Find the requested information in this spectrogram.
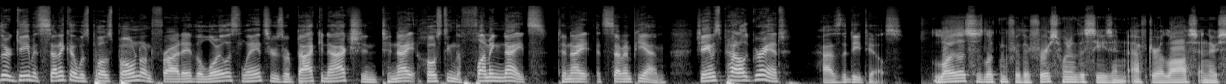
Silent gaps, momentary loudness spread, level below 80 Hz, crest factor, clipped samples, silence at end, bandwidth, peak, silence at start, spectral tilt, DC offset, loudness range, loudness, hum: none; 7 LU; -30 dBFS; 14 dB; under 0.1%; 0 s; 16.5 kHz; -4 dBFS; 0 s; -4.5 dB/octave; under 0.1%; 1 LU; -17 LUFS; none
